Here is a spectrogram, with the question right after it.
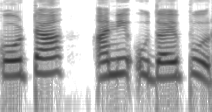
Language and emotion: Goan Konkani, neutral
